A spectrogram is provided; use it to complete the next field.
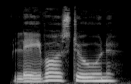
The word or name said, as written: laverestående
